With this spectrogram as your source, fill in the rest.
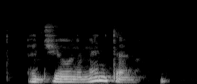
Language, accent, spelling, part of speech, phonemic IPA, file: English, Southern England, aggiornamento, noun, /əˌdʒɔːnəˈmɛntəʊ/, LL-Q1860 (eng)-aggiornamento.wav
